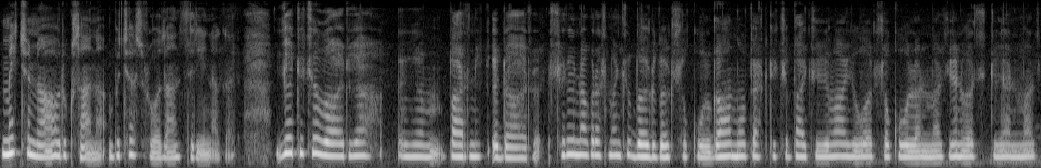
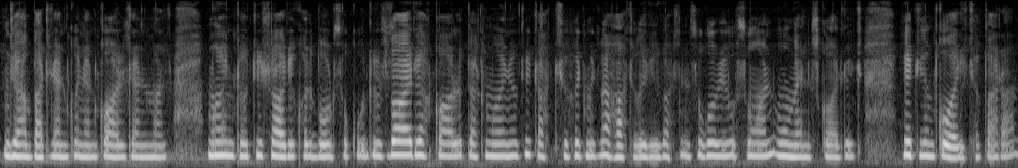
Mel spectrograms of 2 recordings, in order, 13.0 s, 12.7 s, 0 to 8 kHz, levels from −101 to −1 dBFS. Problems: none marked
